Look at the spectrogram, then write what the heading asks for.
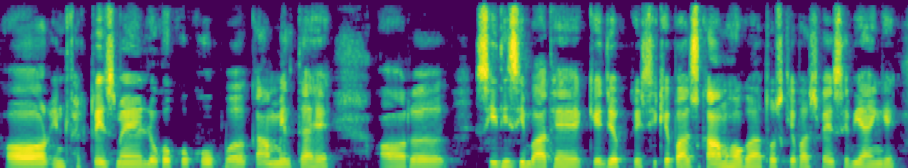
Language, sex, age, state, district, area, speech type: Urdu, female, 30-45, Delhi, Central Delhi, urban, spontaneous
